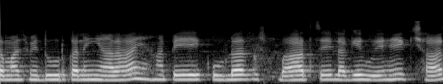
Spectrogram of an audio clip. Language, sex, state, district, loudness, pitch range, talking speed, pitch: Hindi, female, Chandigarh, Chandigarh, -15 LUFS, 215-225 Hz, 230 wpm, 220 Hz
